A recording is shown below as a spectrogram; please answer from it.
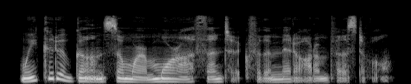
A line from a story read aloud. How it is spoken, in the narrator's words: he grumbled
